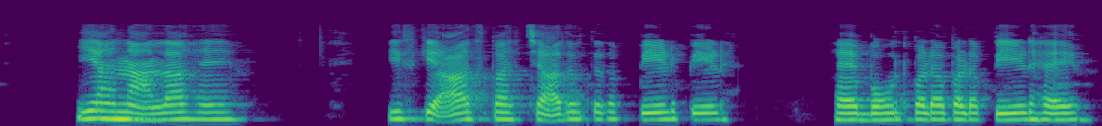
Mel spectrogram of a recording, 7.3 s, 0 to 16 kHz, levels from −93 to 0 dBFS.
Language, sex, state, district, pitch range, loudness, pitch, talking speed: Hindi, female, Chhattisgarh, Sarguja, 195-210 Hz, -19 LUFS, 205 Hz, 115 wpm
